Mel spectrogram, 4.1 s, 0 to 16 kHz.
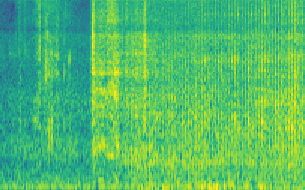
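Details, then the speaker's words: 2009 Isuzu Panther LS Turbo diesel, dry engine with no oil seepage: starter catches quickly, steady, even diesel clatter with no misses, healthy start and idle. "ya mesinnya suaranya masih enak tenang stabil masih renyah ya kaspentter tidak pincang ya masih stabil suaranya enak"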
